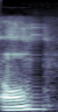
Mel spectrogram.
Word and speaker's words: om: and now we'll try the mantra om it's one syllable say it three times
